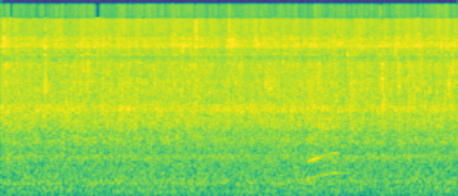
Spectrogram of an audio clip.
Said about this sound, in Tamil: மழை வந்து பலத்த மழை பெய்யுது பாருங்கள்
